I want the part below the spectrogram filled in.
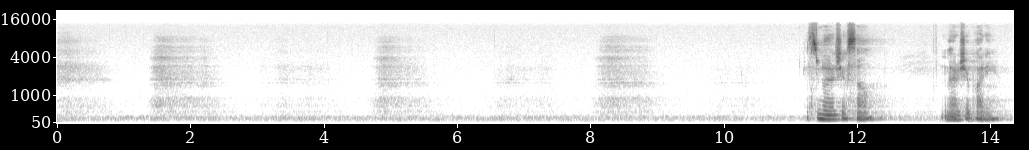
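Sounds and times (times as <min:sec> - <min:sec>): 
deep rhythmic breathing: 0:00.0 - 0:11.0
constant low hum: 0:00.0 - 0:14.3
speech: 0:11.4 - 0:12.3, 0:13.5 - 0:14.2.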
